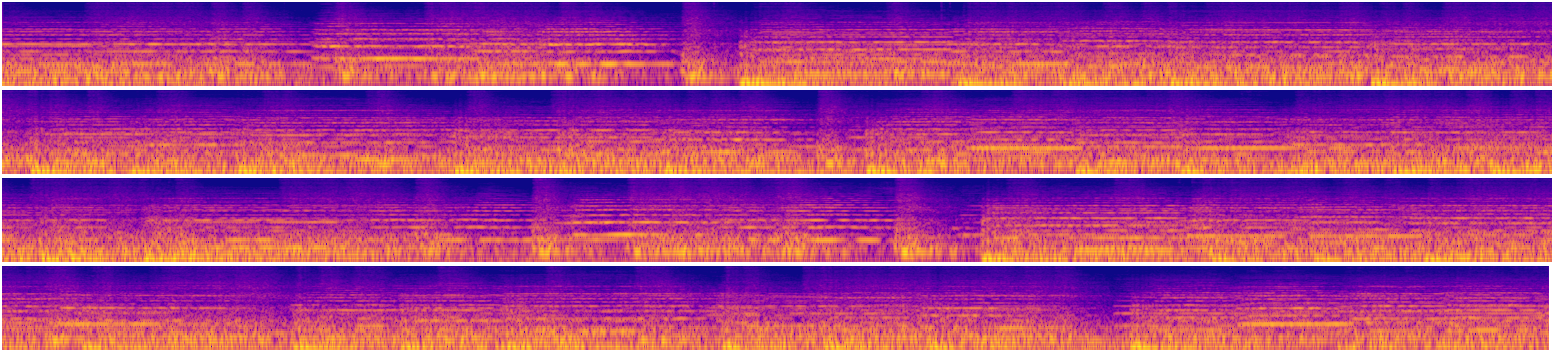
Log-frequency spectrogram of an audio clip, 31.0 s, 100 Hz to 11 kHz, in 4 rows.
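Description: School concert band of woodwinds, brass and percussion playing an arrangement of a French sacred piece from the 1600s–1700s, written to open the mass, in full held chords.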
